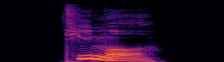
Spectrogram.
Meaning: a diminutive of the male given names Timotheus and Dietmar, popular since the 1980's
- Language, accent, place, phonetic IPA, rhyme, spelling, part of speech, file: German, Germany, Berlin, [ˈtiːmo], -iːmo, Timo, proper noun, De-Timo.ogg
